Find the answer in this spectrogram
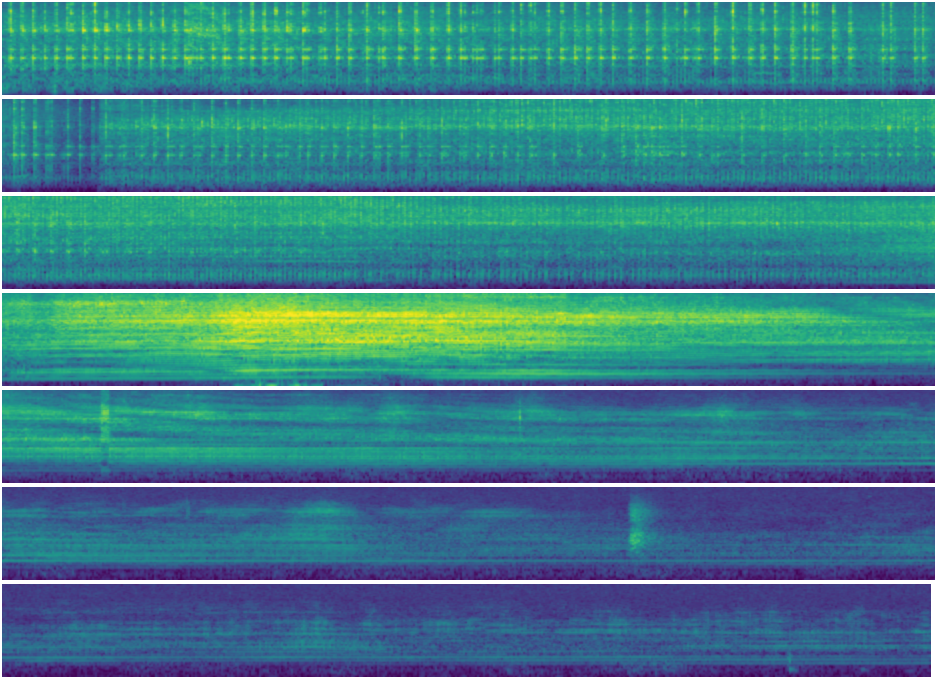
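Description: The engine of a radio-controlled scale warbird model running at high power on its takeoff. It grows louder to a close pass about fifteen seconds in, with its pitch rising and then dropping, and then fades steadily as the model climbs away. There is a single sharp click near the end.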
